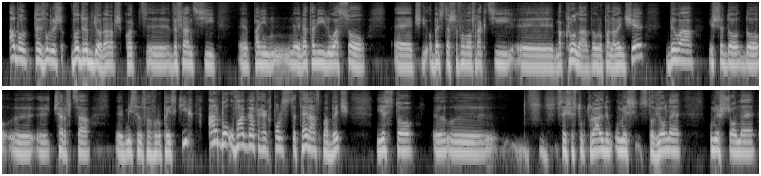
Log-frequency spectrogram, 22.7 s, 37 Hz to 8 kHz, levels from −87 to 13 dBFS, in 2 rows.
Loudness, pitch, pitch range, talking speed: -18 LUFS, 155 Hz, 145-170 Hz, 115 wpm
